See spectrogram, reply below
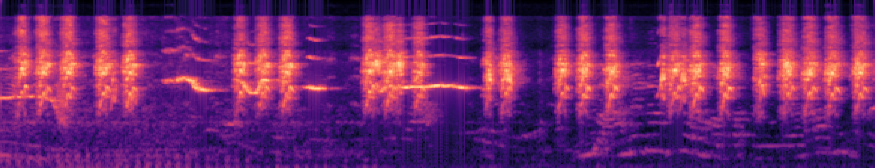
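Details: Two-week-old Javan myna chick giving harsh, raspy squawks in rapid clusters of short bursts, with brief pauses between groups and a few thin whistled notes mixed in.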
